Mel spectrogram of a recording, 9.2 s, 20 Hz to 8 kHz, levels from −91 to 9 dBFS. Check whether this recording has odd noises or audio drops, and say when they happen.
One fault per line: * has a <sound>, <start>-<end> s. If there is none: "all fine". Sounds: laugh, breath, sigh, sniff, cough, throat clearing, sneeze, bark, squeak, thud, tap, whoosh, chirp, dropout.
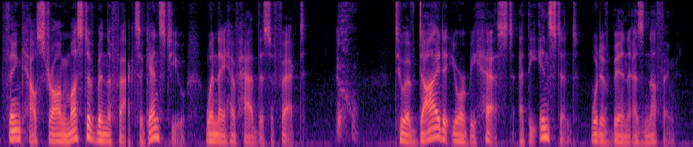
* has a dropout, 1.7-1.7 s
* has a cough, 4.5-4.8 s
